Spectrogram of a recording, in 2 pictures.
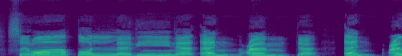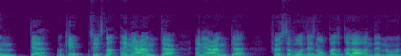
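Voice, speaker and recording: High, smooth-voiced man drilling pronunciation. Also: a bit bright, highs cut off. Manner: patient, repeats sounds slowly and drills them. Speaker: Quran recitation teacher. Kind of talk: pronunciation lesson.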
